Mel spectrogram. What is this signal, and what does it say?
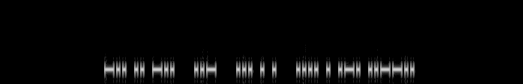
Morse code, heard as a keyed tone, about 37 wpm, 700 Hz. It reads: DID U SEE HER?
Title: Sentences from Top 100 Words and Abbreviations 40wpm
